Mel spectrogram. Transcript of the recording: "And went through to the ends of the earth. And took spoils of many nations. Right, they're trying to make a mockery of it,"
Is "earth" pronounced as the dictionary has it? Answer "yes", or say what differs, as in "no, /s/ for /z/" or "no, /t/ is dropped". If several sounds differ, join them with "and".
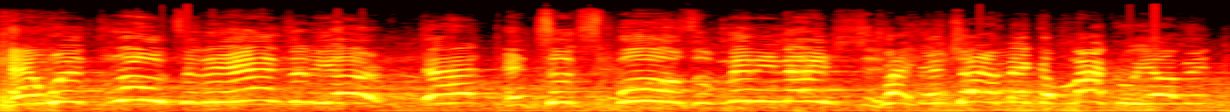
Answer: yes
